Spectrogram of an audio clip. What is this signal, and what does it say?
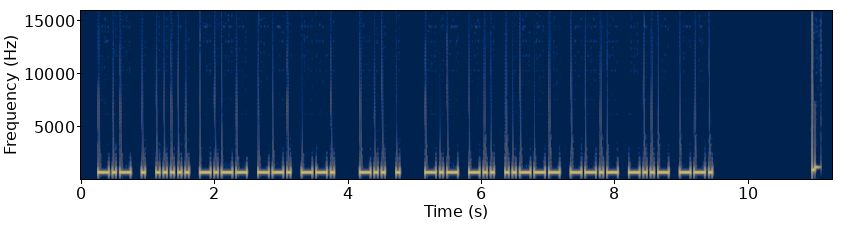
Morse code, heard as a keyed tone, about 22 wpm, 700 Hz. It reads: KE5YGG DE KD2QXG
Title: USA Callsign DE Callsign - 6 Characters - 22wpm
